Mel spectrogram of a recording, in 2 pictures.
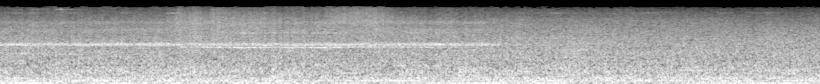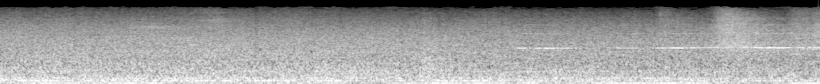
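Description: A train rolls slowly past along a platform, rumbling.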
